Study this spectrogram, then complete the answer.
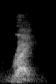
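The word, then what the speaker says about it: Wright: island of right but it is spelled w-r-i-g-h-t right so by the White Brothers right yeah what I'm trying to say is that people don't know how to pronounce that either because the W throws them off oh yeah you're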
